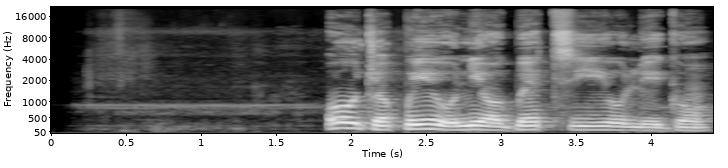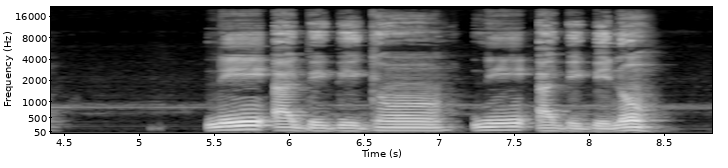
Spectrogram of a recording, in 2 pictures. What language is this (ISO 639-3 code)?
yor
